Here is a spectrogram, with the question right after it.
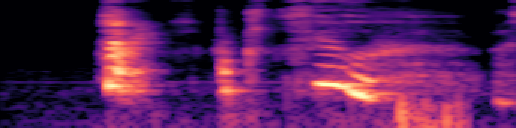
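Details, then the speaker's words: Short stifled sneezing fit: one stifled sneeze, quick catches of breath, then a second muffled sneeze-like burst. "i'm gonna sneeze sneeze and again two two"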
